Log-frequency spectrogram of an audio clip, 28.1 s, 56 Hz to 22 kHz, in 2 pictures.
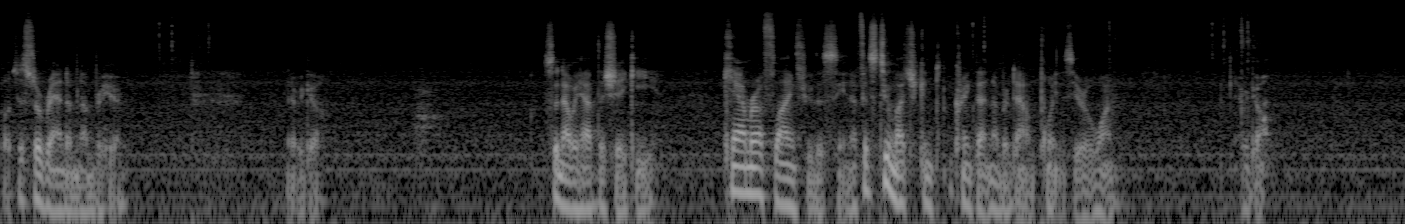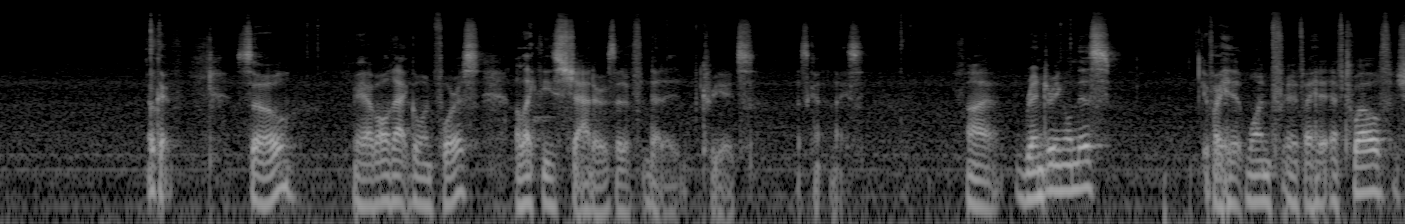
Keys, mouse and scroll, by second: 1.6 click, 2.0 space, 8.7 space, 9.7-11.3 drag, 12.1 click, 12.4 space, 15.6 space, 17.1 click, 20.6 space, 23.1 space, 24.6 click, 25.7 ctrl+s, 27.0-27.6 scroll up 1, 27.6 F12, 27.6-28.1 scroll up 1.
